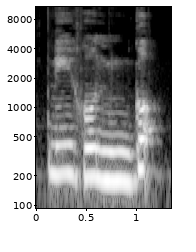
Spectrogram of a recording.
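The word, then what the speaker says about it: 日本語: Nihongo. Ito, ni, hon, go. Go. Go as in go. Let's go.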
